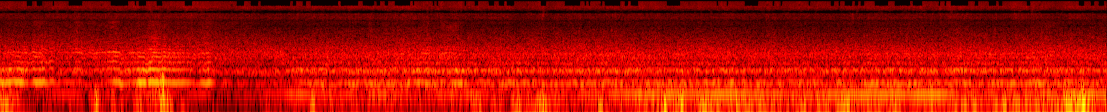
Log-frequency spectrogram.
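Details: Bees at a feeder on a small farm outdoors, one hovering nearby with a clear, sustained low hum of steady pitch and overtones, a brief louder pass early on, other insects droning softly behind.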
